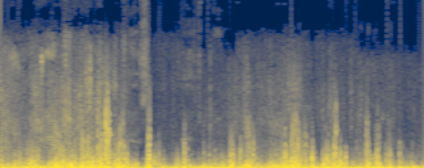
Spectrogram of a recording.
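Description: Wind buffeting the microphone: a loud, rough rumble that flutters unevenly throughout.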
